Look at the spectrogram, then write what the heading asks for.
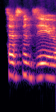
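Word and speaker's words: Herstmonceux: And I've been to the one, and I call it Hurstman Zoo. I don't know if I'm pronouncing it wrong. Hurstman Zoo. Hurstman Zoo, okay. It's not pronounced how you would expect it.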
